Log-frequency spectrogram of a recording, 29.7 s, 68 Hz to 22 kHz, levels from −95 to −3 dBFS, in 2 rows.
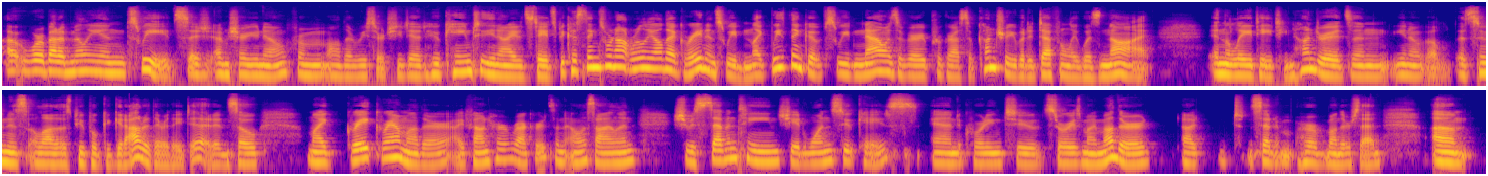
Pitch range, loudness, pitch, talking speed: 145-185 Hz, -21 LUFS, 155 Hz, 210 wpm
